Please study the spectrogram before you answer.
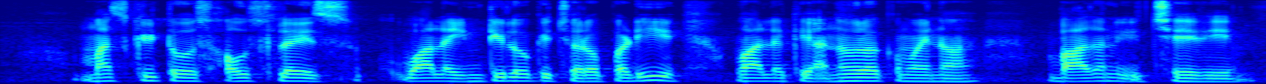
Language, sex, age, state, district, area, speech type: Telugu, male, 18-30, Telangana, Ranga Reddy, urban, spontaneous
